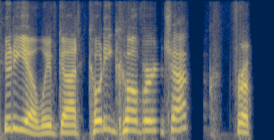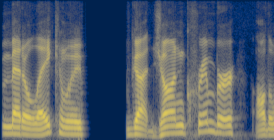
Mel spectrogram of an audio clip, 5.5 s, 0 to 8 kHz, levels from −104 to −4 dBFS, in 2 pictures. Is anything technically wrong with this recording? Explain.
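Yes. There are two kinds of fault, each occurring twice, heard over a call path with nothing above 8 kHz, which fits G.722 at 64 kbps.

Repeated stalls (stutter) occur from 1.06 to 2.48 s and again from 3.38 to 3.55 s. In the first stretch, 25 brief gaps are filled by continuing the last sound, the longest lasting 164 ms. In the second, five gaps of no more than 15 ms each are filled the same way. In both, about 31% of the span is concealed. Packets arrived late, so the jitter buffer kept running dry and the audio drags choppily. Unlike a freeze, these are many short catches rather than one long hold.

A call audio freeze follows each stutter, from 2.48 to 2.78 s and from 3.55 to 4.02 s. The last sound is held and fades, leaving about 0.24 s and 0.38 s of silence respectively. The likely cause is packets held up in transit, emptying the jitter buffer. The audio then resumes where it stopped, with nothing missing, which sets it apart from a dropout.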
